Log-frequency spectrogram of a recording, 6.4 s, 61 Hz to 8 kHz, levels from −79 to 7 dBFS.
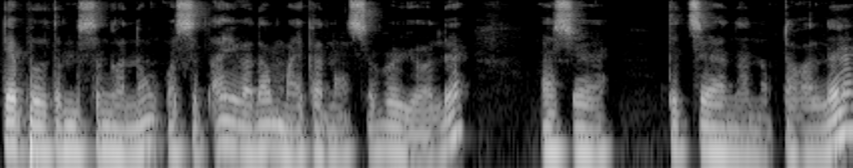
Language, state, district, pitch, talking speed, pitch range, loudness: Ao, Nagaland, Kohima, 100 Hz, 160 wpm, 95-110 Hz, -20 LUFS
